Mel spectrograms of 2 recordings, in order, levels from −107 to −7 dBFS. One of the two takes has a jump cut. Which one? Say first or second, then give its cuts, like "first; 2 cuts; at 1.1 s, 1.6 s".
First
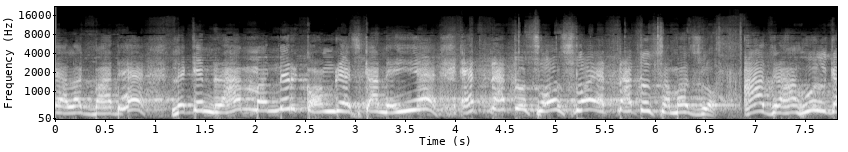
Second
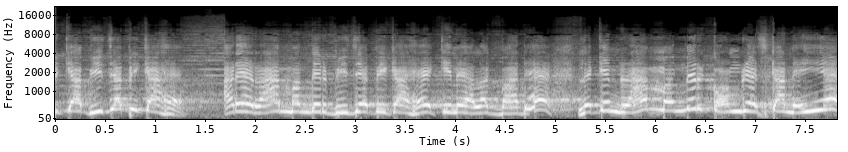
first; 1 cut; at 6.8 s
